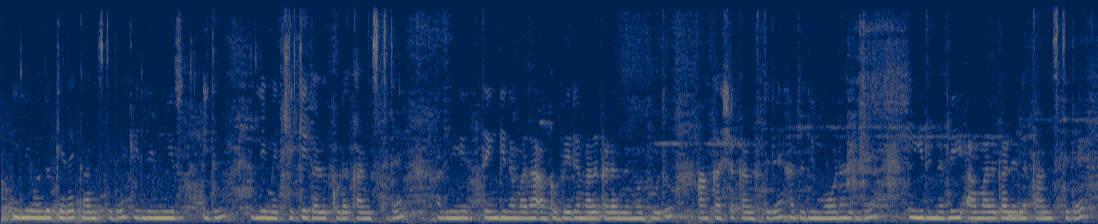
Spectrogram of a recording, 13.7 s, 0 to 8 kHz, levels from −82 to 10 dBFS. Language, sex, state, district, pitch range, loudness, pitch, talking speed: Kannada, female, Karnataka, Shimoga, 220-240 Hz, -30 LUFS, 230 Hz, 120 wpm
